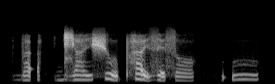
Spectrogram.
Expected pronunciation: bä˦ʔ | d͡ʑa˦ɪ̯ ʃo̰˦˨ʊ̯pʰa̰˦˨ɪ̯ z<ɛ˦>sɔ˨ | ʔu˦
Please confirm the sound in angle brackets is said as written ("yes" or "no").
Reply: no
